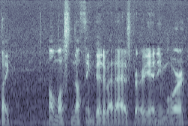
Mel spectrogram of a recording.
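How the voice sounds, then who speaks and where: A man's voice: deep voice, little pitch movement, fast, noisy background. An American man hosting a radio show with casual, comic banter.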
